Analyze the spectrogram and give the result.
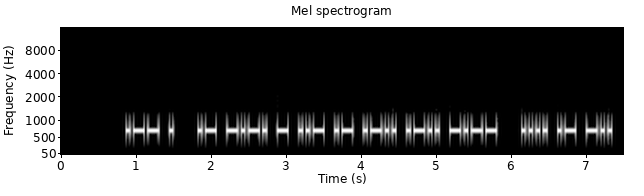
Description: Morse code, heard as a keyed tone, about 25 wpm, 700 Hz. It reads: WE ACTUALLY HAD
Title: Sentences from Top 1000 Words - Review Part 4 - 25wpm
